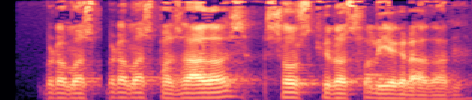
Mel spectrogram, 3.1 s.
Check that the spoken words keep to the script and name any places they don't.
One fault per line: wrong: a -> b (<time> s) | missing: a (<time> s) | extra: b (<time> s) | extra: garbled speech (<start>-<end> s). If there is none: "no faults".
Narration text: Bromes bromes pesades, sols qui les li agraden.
no faults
